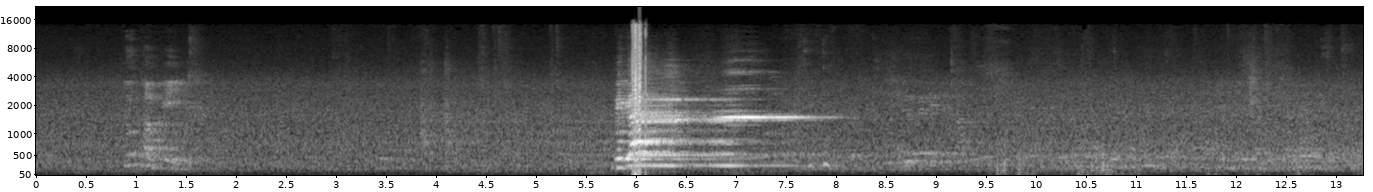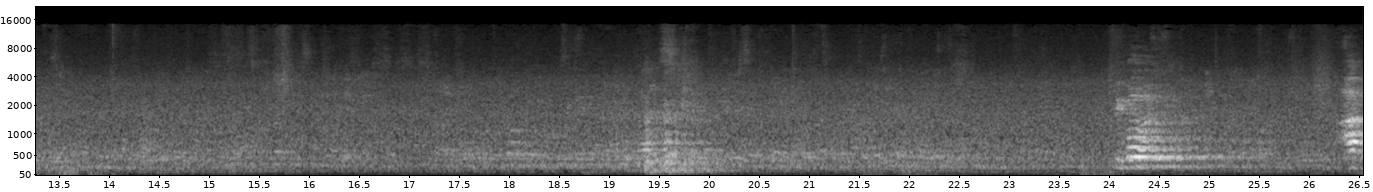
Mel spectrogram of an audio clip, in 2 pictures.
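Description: A man speaks into a microphone in short bursts, heard through loudspeakers in an echoing hall.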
